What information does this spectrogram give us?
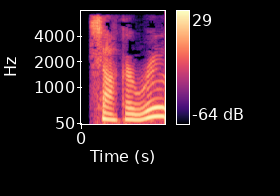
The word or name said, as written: sockeroo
